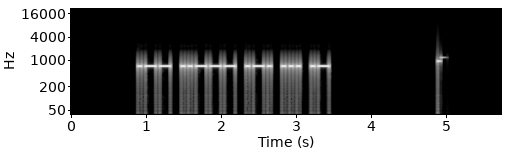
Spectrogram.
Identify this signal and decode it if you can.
Morse code, heard as a keyed tone, about 25 wpm, 700 Hz. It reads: W2RSA
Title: USA Call Signs Repeated 3x 25wpm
